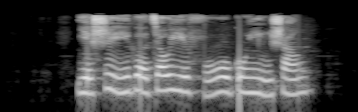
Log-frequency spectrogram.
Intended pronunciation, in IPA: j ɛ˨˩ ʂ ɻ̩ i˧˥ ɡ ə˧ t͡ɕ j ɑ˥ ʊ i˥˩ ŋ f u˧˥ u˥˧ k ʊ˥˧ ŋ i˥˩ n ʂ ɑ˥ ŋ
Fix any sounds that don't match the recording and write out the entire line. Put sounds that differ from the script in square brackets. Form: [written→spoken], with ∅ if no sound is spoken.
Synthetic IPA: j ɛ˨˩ ʂ ɻ̩ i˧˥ ɡ ə˧ t͡ɕ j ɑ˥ ʊ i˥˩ [ŋ→∅] f u˧˥ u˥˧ k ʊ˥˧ ŋ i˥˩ [n→ŋ] ʂ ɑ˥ ŋ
